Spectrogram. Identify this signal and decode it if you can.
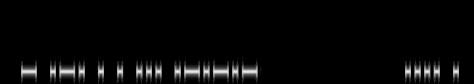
Morse code, heard as a keyed tone, about 25 wpm, 600 Hz. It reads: TREES. HE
